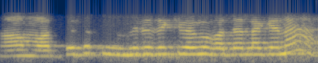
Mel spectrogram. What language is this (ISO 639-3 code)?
ori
